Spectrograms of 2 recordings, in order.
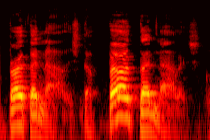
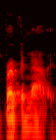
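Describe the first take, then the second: First: Louder, declaring it proudly; emphatic proclamation. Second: Said in the usual way. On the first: Shown as a demonstration. Repeating the phrase to the viewers, louder and emphatic. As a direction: announce it like a revelation.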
